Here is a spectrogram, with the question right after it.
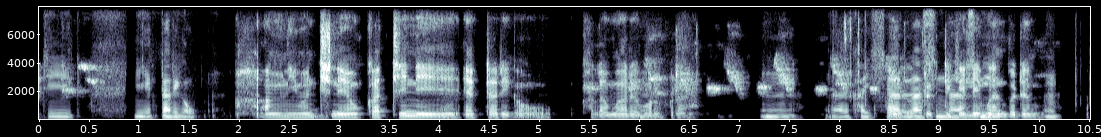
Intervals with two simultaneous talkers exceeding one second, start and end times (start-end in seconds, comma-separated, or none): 8.5-9.9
